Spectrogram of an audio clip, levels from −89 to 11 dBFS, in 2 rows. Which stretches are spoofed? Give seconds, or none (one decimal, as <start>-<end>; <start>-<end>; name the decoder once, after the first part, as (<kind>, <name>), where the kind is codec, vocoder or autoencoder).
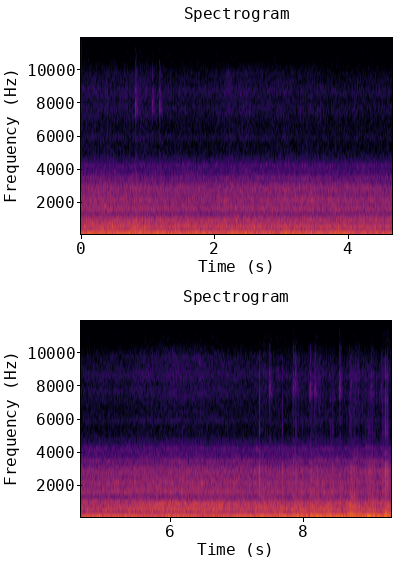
none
